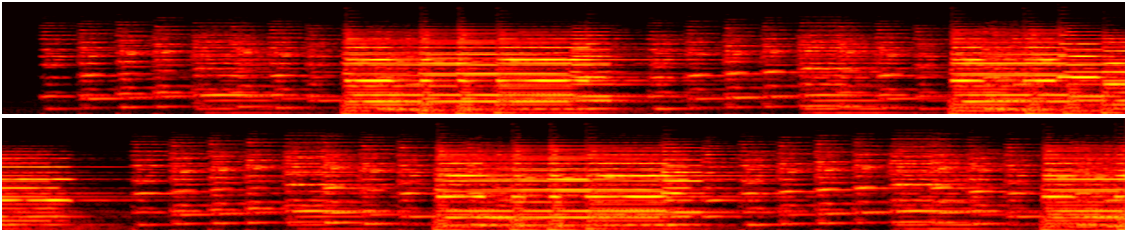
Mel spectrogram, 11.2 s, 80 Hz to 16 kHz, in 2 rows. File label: Concerto partial, Serdaco Dreamblaster S2; classical; Mozart; Concerto K467 partial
